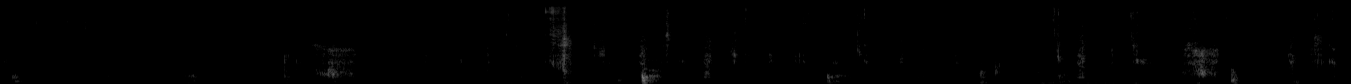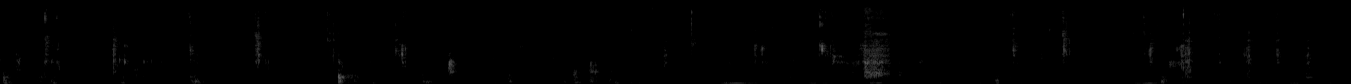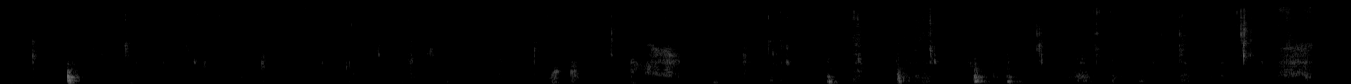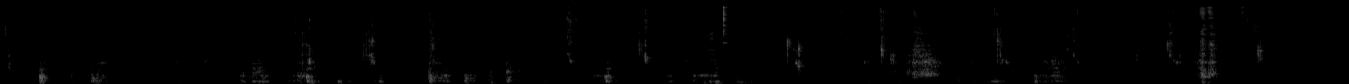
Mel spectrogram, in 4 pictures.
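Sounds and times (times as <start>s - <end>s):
person chewing with mouth smacks: 0.0s - 54.0s.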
